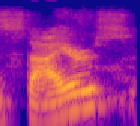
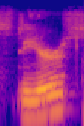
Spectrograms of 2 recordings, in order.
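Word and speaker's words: Stiers: Bradley did say his name incorrectly. It's David Ogden Steers, not Steers.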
